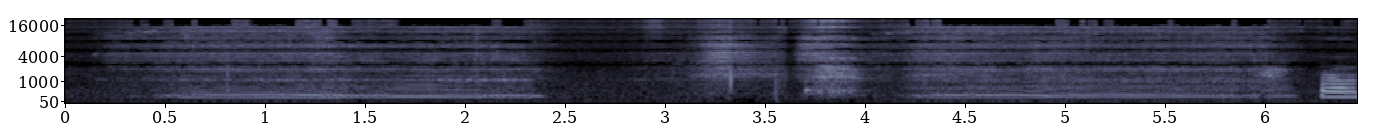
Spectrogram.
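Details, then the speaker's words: Male asleep on a couch in a camper, snoring: two long, loud, rattling snores with brief room noise between; ordinary snoring. "you think it's going to end just is louder but so we just sit here playing cards watching make a snore"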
